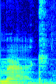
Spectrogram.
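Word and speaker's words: Mach: boy hang on mac i know it's pronounced mock but i call him mack i'm saying this is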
